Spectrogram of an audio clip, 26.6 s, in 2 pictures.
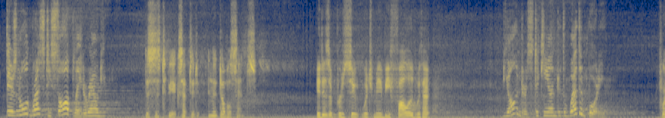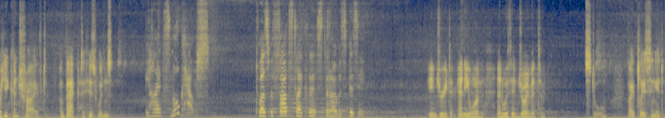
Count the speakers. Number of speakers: three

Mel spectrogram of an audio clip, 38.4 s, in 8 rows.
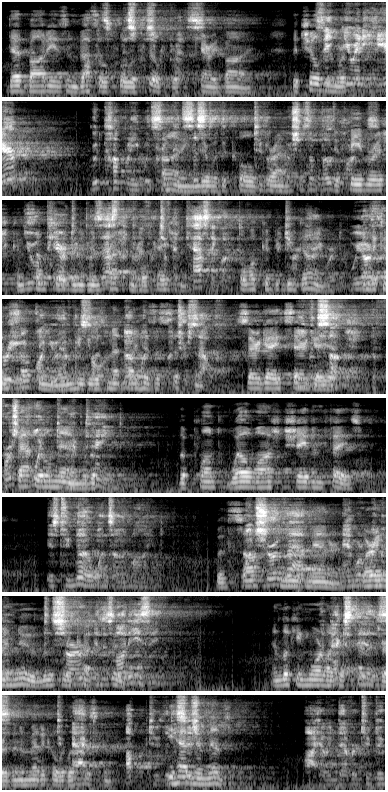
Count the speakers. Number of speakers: two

